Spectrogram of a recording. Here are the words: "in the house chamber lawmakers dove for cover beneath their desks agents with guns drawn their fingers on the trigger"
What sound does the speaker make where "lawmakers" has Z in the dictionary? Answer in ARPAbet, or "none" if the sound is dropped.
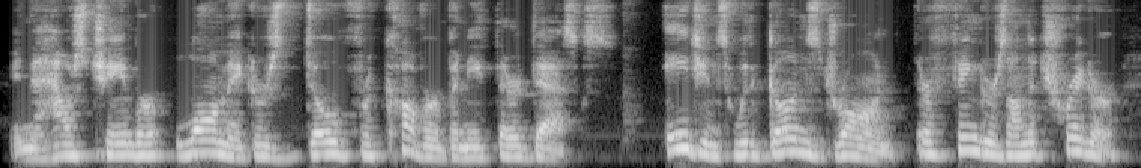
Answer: Z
